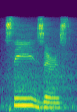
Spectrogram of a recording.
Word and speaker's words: scissors: Chữ sở đầu tiên của cô sẽ được phát âm là âm s. Và chữ sở thứ hai ở phía dưới này thì sẽ là âm z.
